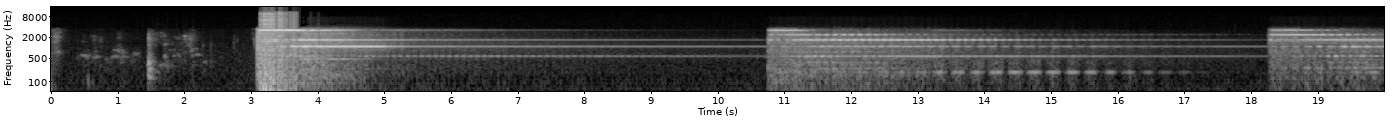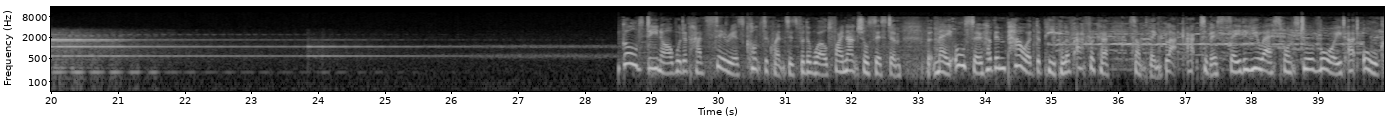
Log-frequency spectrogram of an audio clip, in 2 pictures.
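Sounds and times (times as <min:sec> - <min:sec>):
closing chime struck: 0:03.1 - 0:28.3
speech: 0:28.8 - 0:39.9
laughter: 0:34.7 - 0:39.9.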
